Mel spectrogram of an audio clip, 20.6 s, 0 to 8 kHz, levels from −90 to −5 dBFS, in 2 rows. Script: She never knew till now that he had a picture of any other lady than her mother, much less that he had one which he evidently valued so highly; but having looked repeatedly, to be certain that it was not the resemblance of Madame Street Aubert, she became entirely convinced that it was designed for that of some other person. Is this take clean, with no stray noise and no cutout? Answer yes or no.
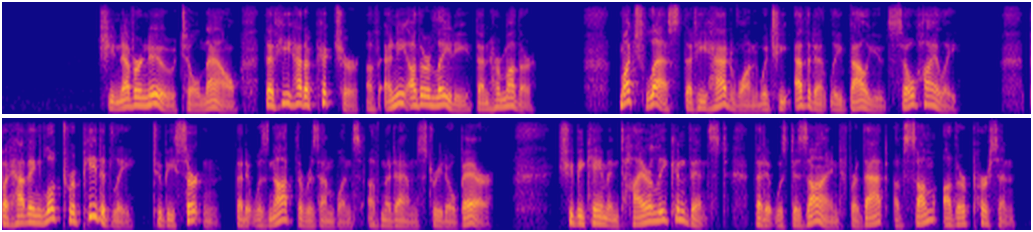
yes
